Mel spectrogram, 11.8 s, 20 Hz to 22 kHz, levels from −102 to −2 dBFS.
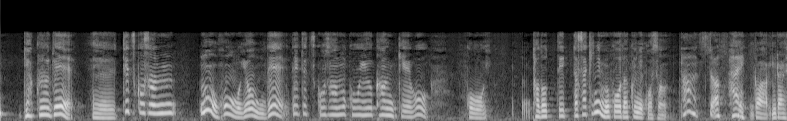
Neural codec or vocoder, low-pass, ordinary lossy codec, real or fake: codec, 16 kHz, 4 kbps, FreqCodec, larger model; 7.2 kHz; none; fake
